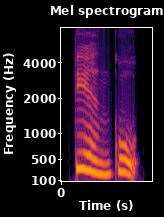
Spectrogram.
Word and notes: 变故: biàn gù

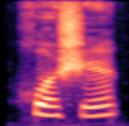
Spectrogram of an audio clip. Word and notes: 伙食: huǒ shí

